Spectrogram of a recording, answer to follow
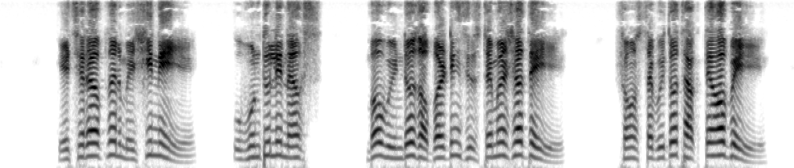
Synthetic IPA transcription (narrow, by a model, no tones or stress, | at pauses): et͡ʃʰeɾaapnaɾmeʃine | ubuɳʈulinaks | bawiɳɖozɔpoɾeʈiŋsisʈemeɾʃat̪ʰe | ʃɔŋst̪ʰabit̪ot̪ʰakt̪eɦɔbe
